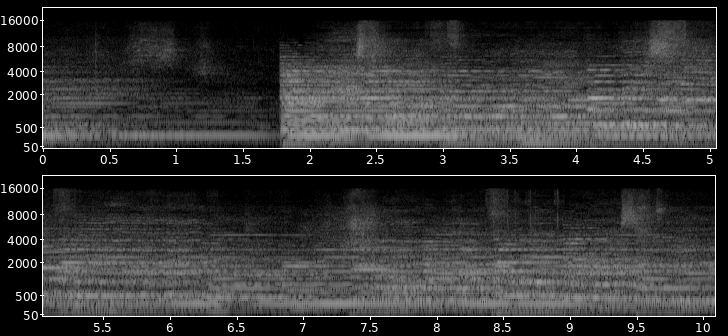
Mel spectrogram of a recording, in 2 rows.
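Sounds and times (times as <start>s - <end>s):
voices singing a hymn: 0.0s - 10.0s.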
